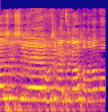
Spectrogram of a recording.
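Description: A woman singing into a microphone over amplified dance music with a steady beat.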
